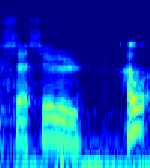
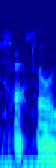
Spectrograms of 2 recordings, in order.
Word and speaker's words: Cecil: One thing I will touch on is that in this game, even with the voice acting, he's called Cecil, not Cecil, as Americans would wrongly pronounce it.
